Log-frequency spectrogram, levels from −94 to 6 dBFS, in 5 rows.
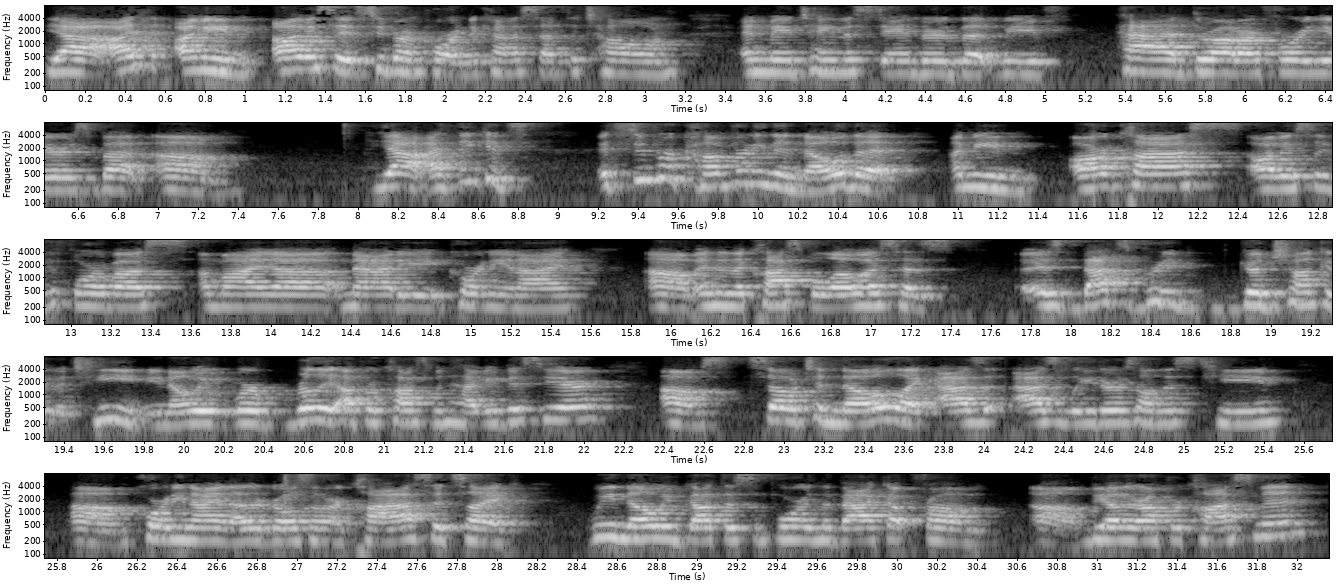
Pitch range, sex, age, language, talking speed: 200-230 Hz, female, 20-39, English, 215 wpm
